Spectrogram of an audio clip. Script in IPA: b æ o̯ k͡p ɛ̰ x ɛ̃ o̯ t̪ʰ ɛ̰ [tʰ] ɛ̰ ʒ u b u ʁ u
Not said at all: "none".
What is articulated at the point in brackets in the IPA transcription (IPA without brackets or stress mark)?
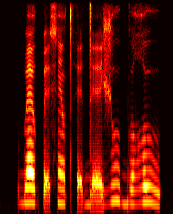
d̪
